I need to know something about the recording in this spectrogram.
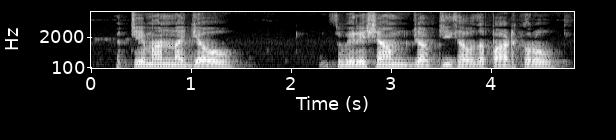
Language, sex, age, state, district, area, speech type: Punjabi, male, 18-30, Punjab, Kapurthala, urban, spontaneous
